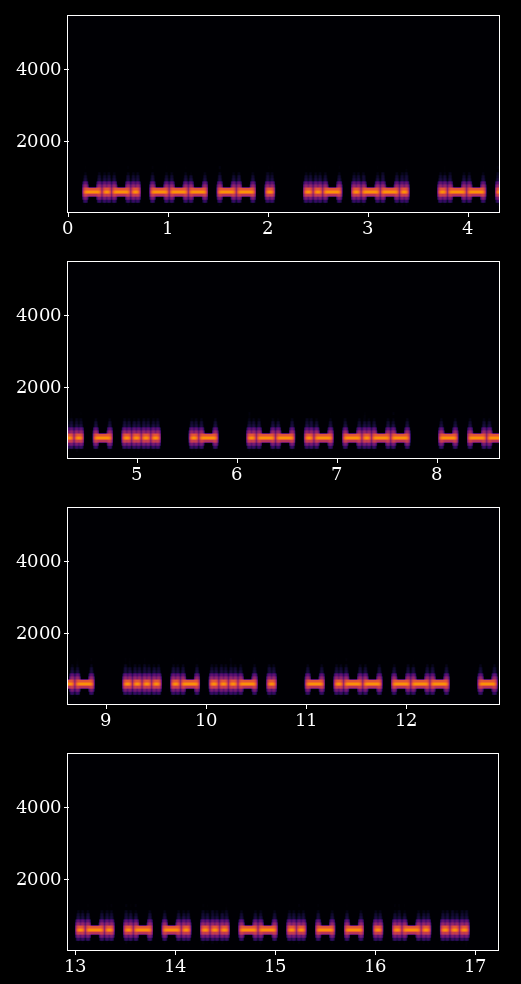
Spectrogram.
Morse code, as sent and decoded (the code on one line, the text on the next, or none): -.-. --- -- . / ..- .--. / .-- .. - .... / .- / .-- .- -.-- / - --- / .... .- ...- . / - .-- --- / - .-. .- -. ... -- .. - - . .-. ...
COME UP WITH A WAY TO HAVE TWO TRANSMITTERS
